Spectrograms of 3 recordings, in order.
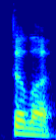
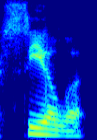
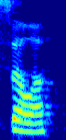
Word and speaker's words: Scylla: It's just Scylla with a silent C. Or Scylla. Pretty fast boat. It's Scylla.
